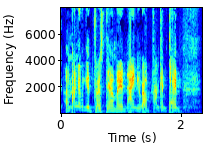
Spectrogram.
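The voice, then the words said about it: Imitates another person's voice. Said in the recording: “best impression you've ever done”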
